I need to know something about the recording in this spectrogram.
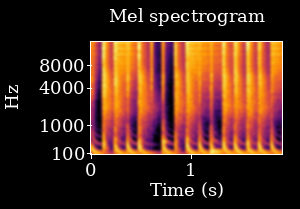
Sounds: Drum kit, Musical instrument, Music, Percussion

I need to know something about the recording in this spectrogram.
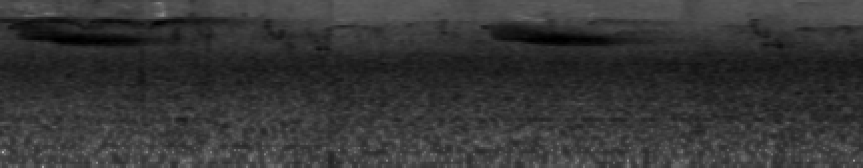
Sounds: Wild animals, Animal, Bird

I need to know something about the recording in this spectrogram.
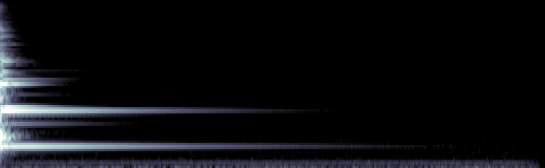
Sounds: Bell

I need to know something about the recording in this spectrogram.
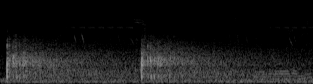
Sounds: Explosion, gunfire

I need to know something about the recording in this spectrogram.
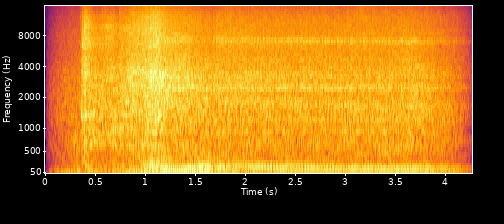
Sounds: Engine, Engine starting

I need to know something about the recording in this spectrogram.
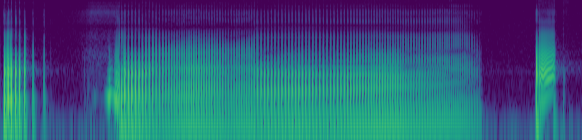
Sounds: Fart

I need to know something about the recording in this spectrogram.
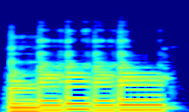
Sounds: Plucked string instrument, Music, Guitar, Musical instrument

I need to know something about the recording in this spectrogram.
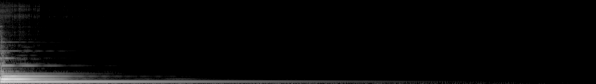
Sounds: Musical instrument, Keyboard (musical), Music, Piano

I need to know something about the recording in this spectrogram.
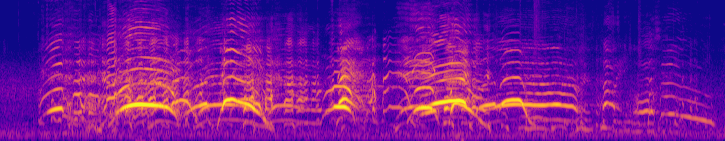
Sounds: Human group actions, Cheering

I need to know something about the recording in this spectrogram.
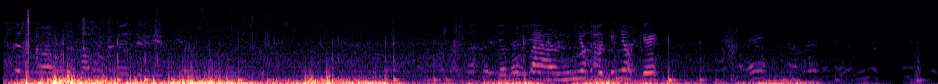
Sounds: Wind

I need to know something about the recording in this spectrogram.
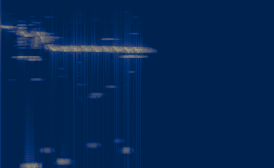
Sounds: Animal, Bird, Wild animals, bird call

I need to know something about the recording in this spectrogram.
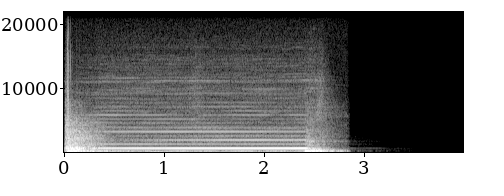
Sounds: Mechanisms

